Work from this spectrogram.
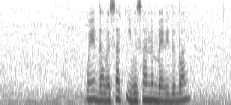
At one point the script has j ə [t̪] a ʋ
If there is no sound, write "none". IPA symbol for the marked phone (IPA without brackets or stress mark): d̪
